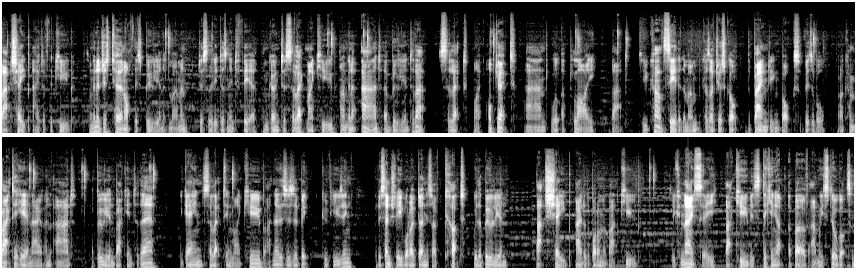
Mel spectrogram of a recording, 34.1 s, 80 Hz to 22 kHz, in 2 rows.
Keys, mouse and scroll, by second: 3.2 click, 6.5 click, 9.7 click, 11.4 click, 13.4 scroll up 1, 16.1 click, 18.6 click, 29.9 click, 30.6 scroll down 1.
